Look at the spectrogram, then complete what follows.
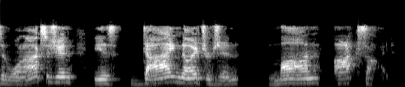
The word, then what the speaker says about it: monoxide: one oxygen is dinitrogen monoxide notice it's not mono oxide we have dropped the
